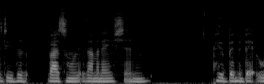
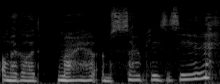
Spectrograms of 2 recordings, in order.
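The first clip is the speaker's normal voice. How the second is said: put-on crying, much higher; 4 semitones higher than usual. Speaker recounting Marianne walking in, imitating herself crying. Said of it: "I burst into tears".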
